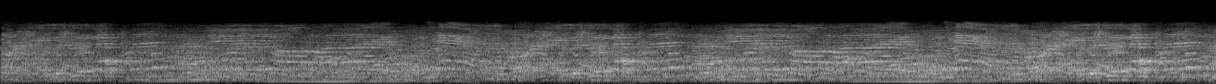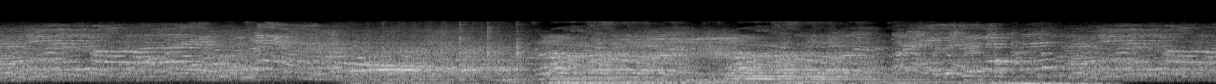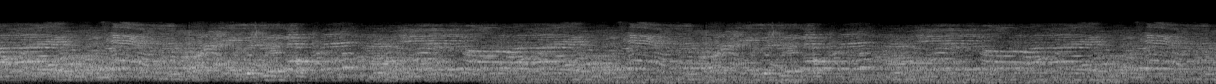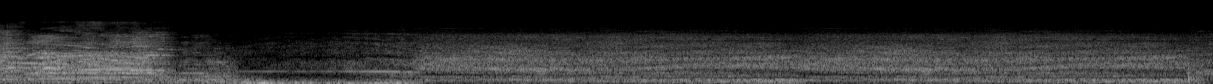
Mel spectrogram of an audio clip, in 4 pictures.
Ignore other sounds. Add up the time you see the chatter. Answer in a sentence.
The chatter can be heard for 38 seconds in total.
